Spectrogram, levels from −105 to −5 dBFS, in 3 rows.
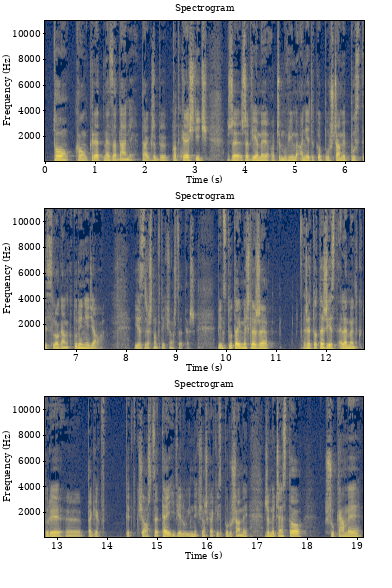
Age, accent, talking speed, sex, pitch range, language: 40-59, native, 170 wpm, male, 105-130 Hz, Polish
